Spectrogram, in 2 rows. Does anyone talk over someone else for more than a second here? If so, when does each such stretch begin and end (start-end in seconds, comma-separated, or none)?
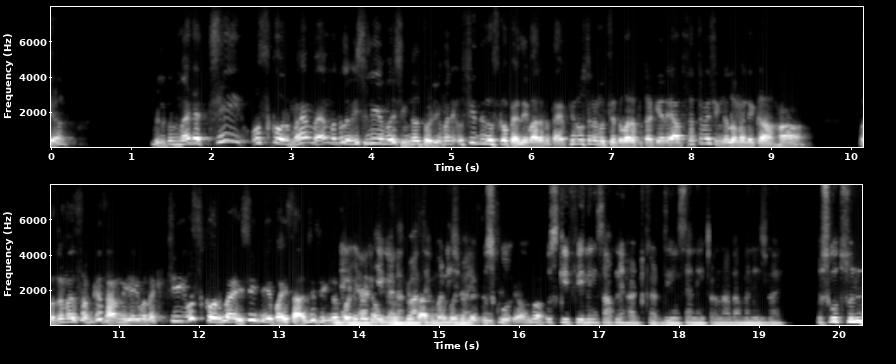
13.6-15.9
